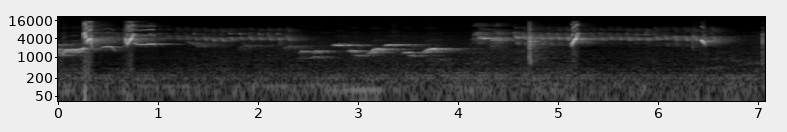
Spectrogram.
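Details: Softer white-rumped shama song used to bait other shamas into singing: loud sharp snaps, a short series of mellow descending whistles, then high buzzy warbling phrases.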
